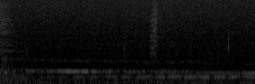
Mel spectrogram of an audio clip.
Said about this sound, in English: There's a bunch of sirens over here. I don't know if you guys can hear it. Are they coming to get you?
